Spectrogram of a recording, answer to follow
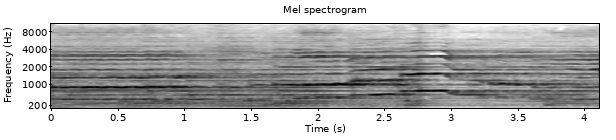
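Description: Soprano singing a classical art song with piano accompaniment, held notes with vibrato and a phrase that climbs in pitch about two and a half seconds in.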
